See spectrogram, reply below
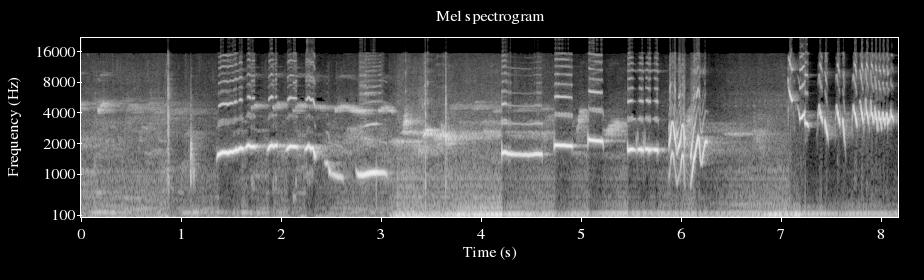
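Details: White-rumped shama singing and tacking, used to rouse shamas lacking fighting spirit; clear level whistles, falling slurred notes, crisp clicks, under a steady low hum.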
